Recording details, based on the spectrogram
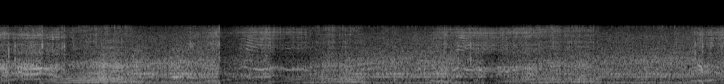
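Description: Rough, rattling snores from overlapping sleepers, uneven in rhythm, with some room noise.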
